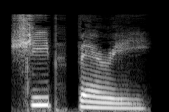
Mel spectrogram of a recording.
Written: sheepberry

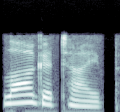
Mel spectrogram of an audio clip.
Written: logotype

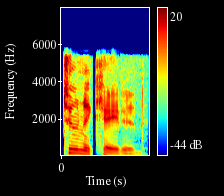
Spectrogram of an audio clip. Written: tunicated

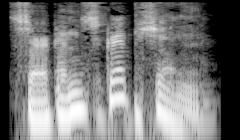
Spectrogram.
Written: circumscriptively

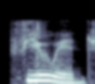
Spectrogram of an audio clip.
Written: fuage

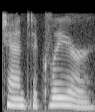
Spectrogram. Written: chanticleer

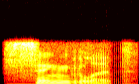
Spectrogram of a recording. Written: singlet

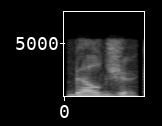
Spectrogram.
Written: Belgic

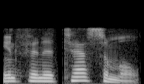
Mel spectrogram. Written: infinitesimal

